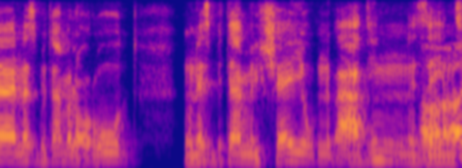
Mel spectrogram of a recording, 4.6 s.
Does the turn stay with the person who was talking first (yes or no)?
no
